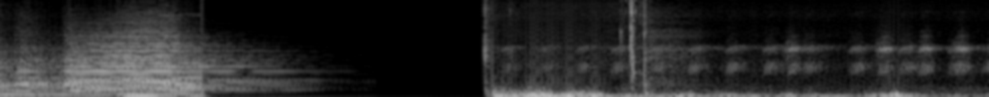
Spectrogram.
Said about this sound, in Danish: Ja, det er en løv, løvfrø. Ja, det er en del løvfrøer, kan jeg så høre.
